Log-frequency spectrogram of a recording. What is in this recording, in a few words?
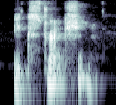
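"extraction", British English; pronunciations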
